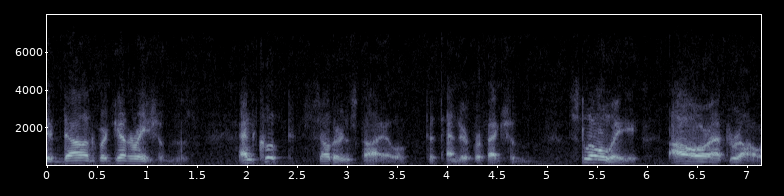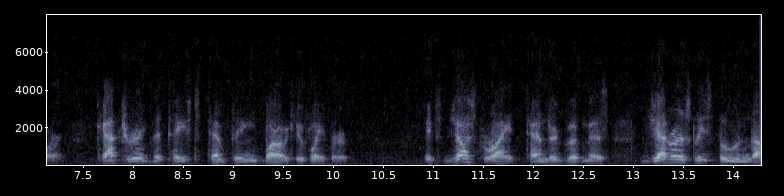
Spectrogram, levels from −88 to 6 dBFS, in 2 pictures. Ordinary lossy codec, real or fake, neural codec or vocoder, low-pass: Opus, 16 kbps; fake; codec, 16 kHz, 4 kbps, FreqCodec, larger model; 7.2 kHz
